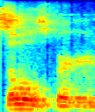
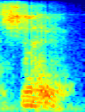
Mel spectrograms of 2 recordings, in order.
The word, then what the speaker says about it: Salzburger: tell the speaker to pronounce salzburger as seoul's burger not sal that might be a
